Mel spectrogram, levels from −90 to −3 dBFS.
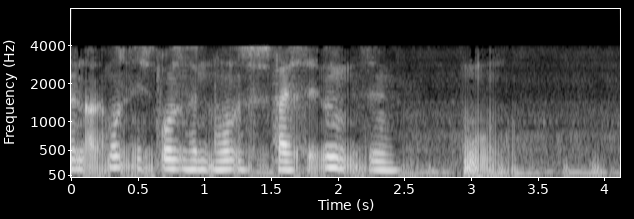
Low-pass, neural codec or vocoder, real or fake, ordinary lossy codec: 7.2 kHz; autoencoder, 22.05 kHz, a latent of 192 numbers a frame, VITS, trained on many speakers; fake; AAC, 16 kbps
